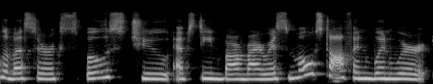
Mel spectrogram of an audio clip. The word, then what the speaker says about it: Epstein-Barr: So I also found one of your posts, at least 90% of us have had EBV virus, and that is the Epstein-Barr virus.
